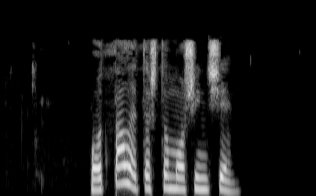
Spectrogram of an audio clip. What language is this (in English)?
Mari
